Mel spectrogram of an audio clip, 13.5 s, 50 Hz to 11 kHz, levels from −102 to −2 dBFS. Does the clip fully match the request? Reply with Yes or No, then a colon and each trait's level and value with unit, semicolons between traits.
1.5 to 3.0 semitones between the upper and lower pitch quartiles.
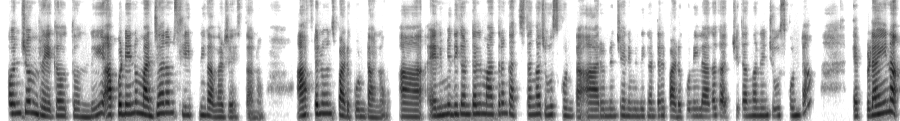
No: average, 4.2 semitones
